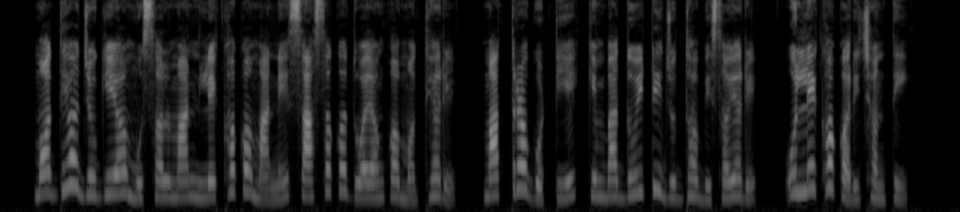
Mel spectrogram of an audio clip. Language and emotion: Odia, neutral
